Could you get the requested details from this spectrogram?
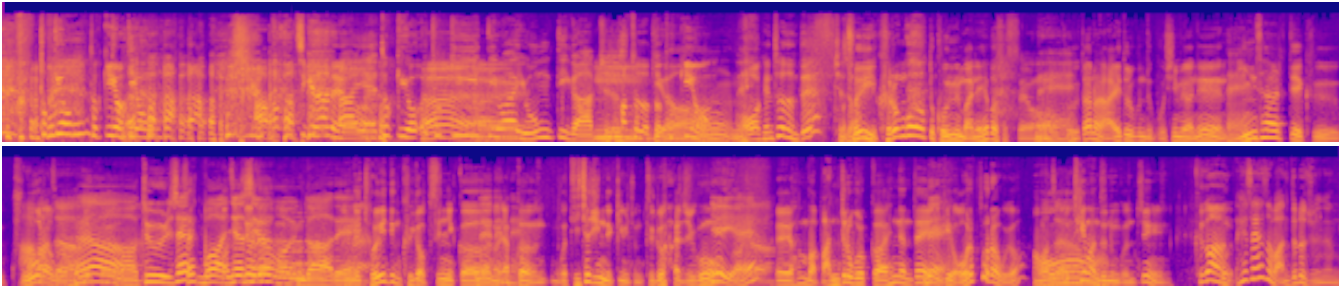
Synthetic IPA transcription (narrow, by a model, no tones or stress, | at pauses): tʰokoŋtʰok͈ijoo | aapat͡ɕʰiɡinɦaneajeok͈iookk͈it͈iwajoŋt͈iɡaiʌok͈ijoŋneʌkent͡ɕʰʌnːɯndet͡ɕʌikɯɾʌnɡʌt͈okomimimaɲihebʌɕ͈ʰʌs͈ʌjoekɯt͈aɾɯna̰idɯɭbundɯɭpoɕʰimjʌnɯninsʰaŋɦaɭt͈e̞kɯkuʌɾaɡaetuɭsʰeemʌaɲiaeandet͡ɕʌinɯkɯɡe̞ʌp̚s͈ɯɲik͈aja̰kkk͈anmʌŋɡatit͡ɕʰʌd͡ʑinːɯk͈imit͡ɕomtɯɾʌɡad͡ʑiɡoejje̞ɦambʌmandɯɾʌboɭk͈aɦe̞nːɯnde̞kʰeʌɾjʌp̚t͈ʌɾaɡojoaaʌtʌkʰemandɯnɯnɡʌnd͡ʑi | kɯɡʌnhe̞sʰaɦe̞sʰʌma̰ndɯɾʌd͡ʑunɯn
